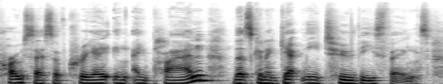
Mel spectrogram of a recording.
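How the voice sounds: A man at medium pitch, moderate pace, fairly even intonation and a slightly mellow tone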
